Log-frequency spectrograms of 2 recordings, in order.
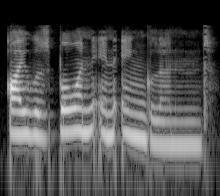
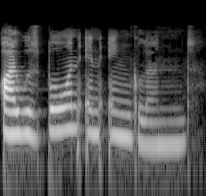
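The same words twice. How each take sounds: The two takes are said the same way.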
